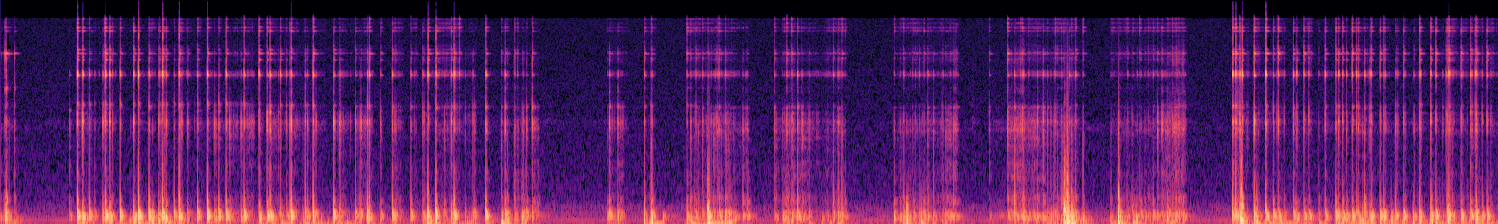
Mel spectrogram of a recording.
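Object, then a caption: Glass jar. Long nails tap and scratch the sides of a medium, clear, hollow and empty glass jar held over a microphone. Quick clusters of clicky taps and scrapes come in bursts separated by brief pauses, with a deep hollow thump under bright glassy overtones. Each tap dies away almost at once.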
